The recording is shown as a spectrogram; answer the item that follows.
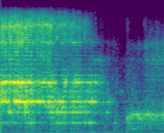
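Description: A man's singing voice holding one long note, which fades out about one and a half seconds in.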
